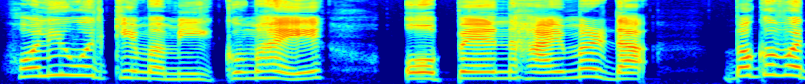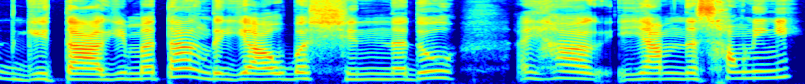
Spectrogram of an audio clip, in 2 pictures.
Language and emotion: Manipuri, angry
